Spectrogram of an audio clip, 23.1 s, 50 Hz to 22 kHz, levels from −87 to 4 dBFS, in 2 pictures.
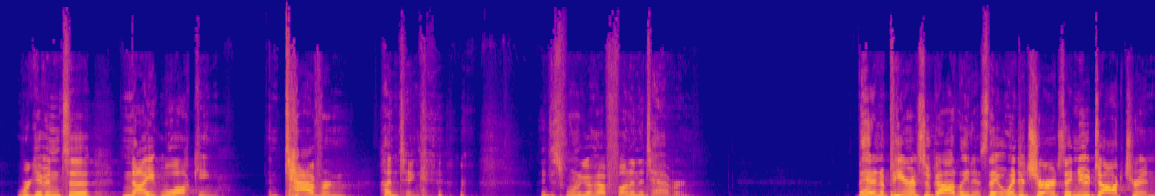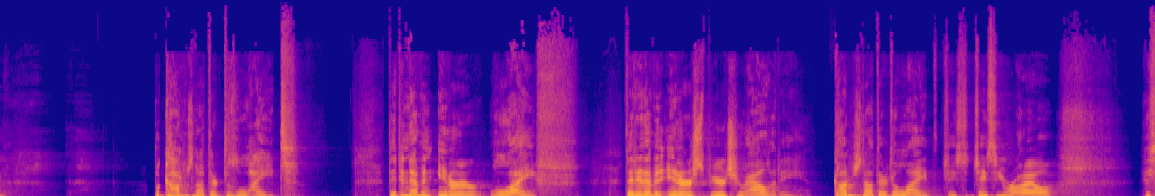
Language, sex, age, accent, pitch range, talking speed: English, male, 40-59, American, 165-245 Hz, 150 wpm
